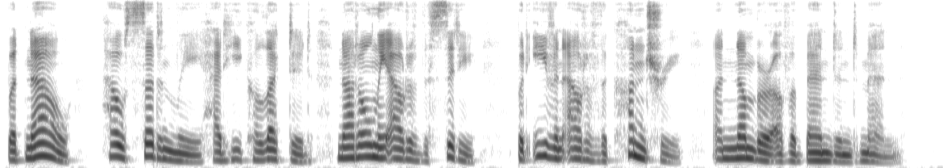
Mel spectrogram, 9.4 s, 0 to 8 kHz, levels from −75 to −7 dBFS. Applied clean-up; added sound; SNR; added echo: none; none; none; none.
